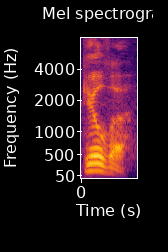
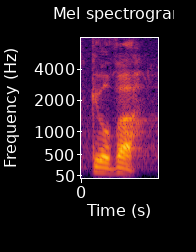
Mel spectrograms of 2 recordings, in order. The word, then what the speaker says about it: Gilfach: Valley here in in here at gilva it's pronounced gilva it's spelled g i l f a c h uh some people would pronounce it gilva but no it's gilva uh beautiful word absolutely amazing so yeah they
